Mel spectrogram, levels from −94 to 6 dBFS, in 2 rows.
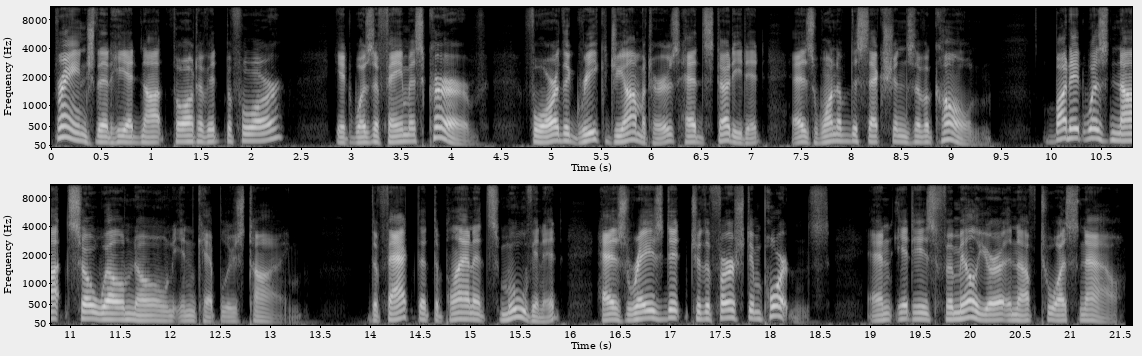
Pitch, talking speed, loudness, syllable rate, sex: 135 Hz, 170 wpm, -21 LUFS, 4.4 syllables/s, male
